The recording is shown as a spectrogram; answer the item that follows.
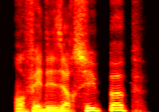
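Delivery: rough raspy voice. Reading a waitress's reply to the sheriff: raspy voice. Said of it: "lui a-t-elle répondu de sa voix rocailleuse".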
